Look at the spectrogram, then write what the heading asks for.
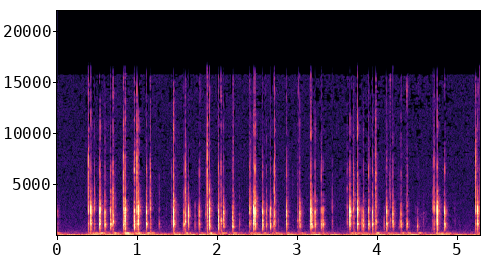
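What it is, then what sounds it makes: Plastic mechanical keyboard. Long painted nails and fingertips rapidly type on a small, backlit 44-key Epomaker TH40 mechanical keyboard with an ABS plastic case, PC plate and pink and white keycaps. The result is a steady stream of quick, bright, clacky keystrokes centred near 2.4 kHz, each dying away almost instantly over a faint low hum.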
